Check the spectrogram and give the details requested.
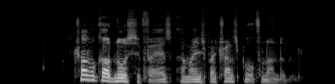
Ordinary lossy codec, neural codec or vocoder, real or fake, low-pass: none; none; real; 14.4 kHz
